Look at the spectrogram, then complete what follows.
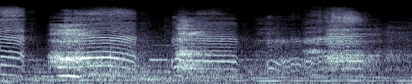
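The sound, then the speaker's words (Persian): A newborn baby cries in three strained, rising wails with short breaths between them, fairly loud, with no talking. “کفون که تو پله های راه رو بود صدای نوزاد رو میشنوه، از پله ها میره پایین.”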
